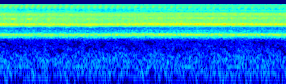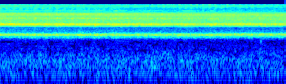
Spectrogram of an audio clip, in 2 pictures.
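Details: Cicada song drifting from the mountains, a constant high-pitched buzzing hum in even layers, unchanging in pitch and loudness, over quiet low background noise.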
